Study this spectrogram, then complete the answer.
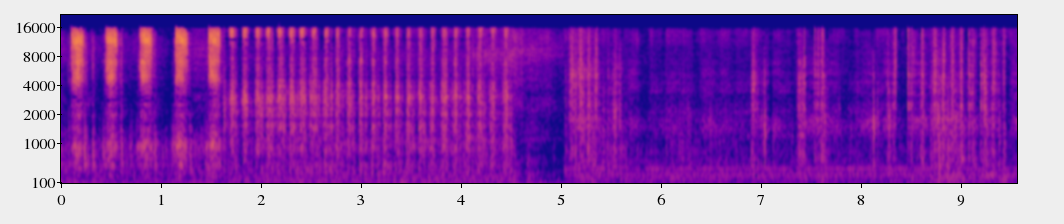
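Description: Socket wrench ratcheting bolts into a wall while a TV wall mount is installed, a quick series of close clicking ratchet strokes at first, then softer rubbing and scraping with scattered clicks.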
